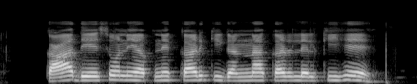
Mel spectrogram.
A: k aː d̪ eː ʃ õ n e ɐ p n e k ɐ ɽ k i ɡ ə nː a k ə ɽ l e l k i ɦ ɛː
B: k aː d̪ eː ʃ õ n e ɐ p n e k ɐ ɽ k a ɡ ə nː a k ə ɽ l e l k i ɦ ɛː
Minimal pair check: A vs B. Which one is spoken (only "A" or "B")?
A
